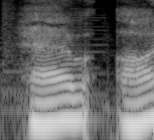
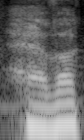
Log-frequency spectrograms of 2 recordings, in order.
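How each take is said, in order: First: The two words are said separately. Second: The two words are run together as one. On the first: The speaker calls it wrong. "हैव आ नहीं किया" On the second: The speaker calls it right. "हैव और आ को मैंने मिला दिया"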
